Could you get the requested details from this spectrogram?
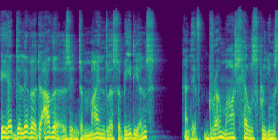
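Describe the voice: The quiet background holds nothing else. Over it comes plain reading aloud.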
